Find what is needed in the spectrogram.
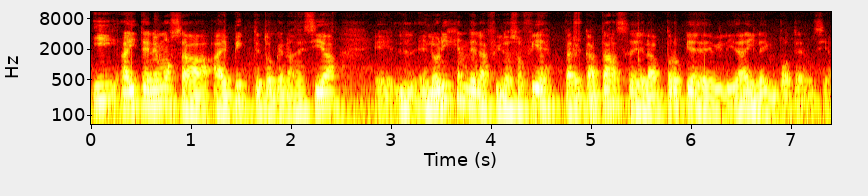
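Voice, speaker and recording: Against noticeable background noise and audible room echo, a man talks fairly quickly. His pitch is medium with ordinary variation. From Argentina, Buenos Aires. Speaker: philosophy podcast host. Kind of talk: conversational podcast discussion.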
